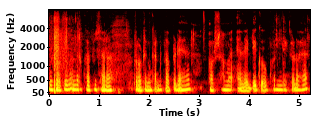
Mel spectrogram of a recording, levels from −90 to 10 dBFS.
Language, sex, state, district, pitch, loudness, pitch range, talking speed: Marwari, male, Rajasthan, Churu, 160 Hz, -18 LUFS, 150-165 Hz, 220 wpm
